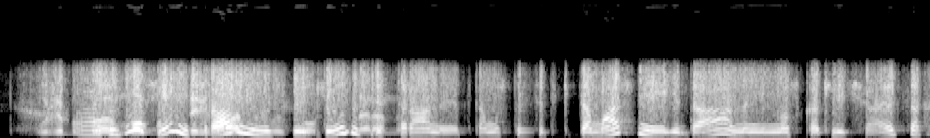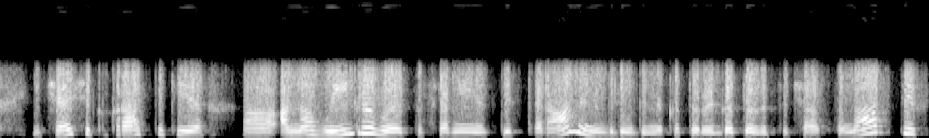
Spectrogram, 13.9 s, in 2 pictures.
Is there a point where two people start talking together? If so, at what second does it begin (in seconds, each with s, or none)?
0.6 s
